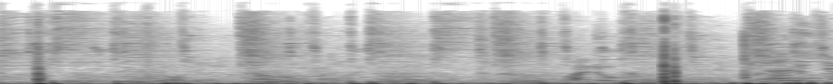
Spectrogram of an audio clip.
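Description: A beach volleyball struck by hand twice: a sharp slap of the ball just after the start and another past three seconds in, over wind rumble on the microphone.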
